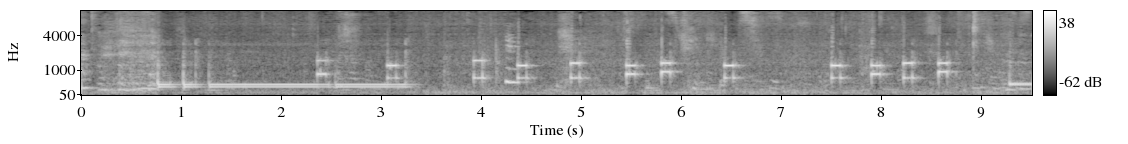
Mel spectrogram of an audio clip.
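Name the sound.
telephone keypad dialing tones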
